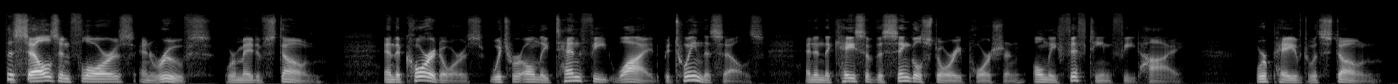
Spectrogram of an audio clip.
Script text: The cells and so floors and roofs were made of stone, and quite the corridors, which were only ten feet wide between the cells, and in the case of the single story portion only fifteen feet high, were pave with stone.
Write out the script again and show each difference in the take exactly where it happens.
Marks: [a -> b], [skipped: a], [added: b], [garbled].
The cells and [skipped: so] floors and roofs were made of stone, and [skipped: quite] the corridors, which were only ten feet wide between the cells, and in the case of the single story portion only fifteen feet high, were [pave -> paved] with stone.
